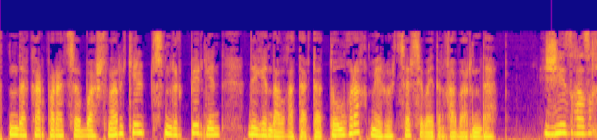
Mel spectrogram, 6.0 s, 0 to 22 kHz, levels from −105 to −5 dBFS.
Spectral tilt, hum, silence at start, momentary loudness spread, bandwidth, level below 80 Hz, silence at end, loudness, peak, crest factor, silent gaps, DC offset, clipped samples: -5.5 dB/octave; none; 0 s; 4 LU; 8.8 kHz; -34 dBFS; 0 s; -13 LUFS; 0 dBFS; 12 dB; none; under 0.1%; under 0.1%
